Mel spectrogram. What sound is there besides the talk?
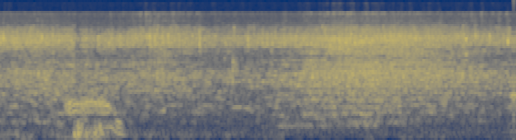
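sea waves at beach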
